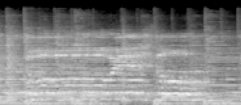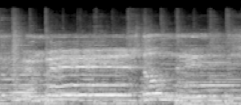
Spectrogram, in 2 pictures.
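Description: Acoustic guitar strummed in a steady rhythm under a man's sung melody with long held notes: a gospel song.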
